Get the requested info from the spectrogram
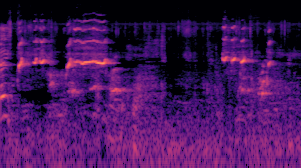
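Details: Teacup white Pomeranian stud during its first mating session in Mangaldan, Pangasinan, giving high, thin, tonal whines in three short bursts, the middle one held longest, with a faint voice and low background murmur between them.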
